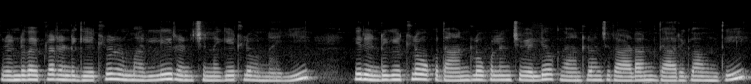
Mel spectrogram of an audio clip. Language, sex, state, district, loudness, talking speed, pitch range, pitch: Telugu, female, Andhra Pradesh, Anantapur, -15 LUFS, 200 wpm, 195-220 Hz, 205 Hz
